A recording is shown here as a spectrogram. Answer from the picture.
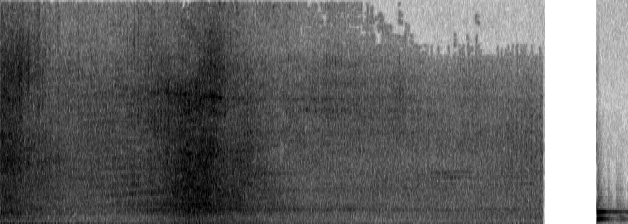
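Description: Car engine running with a low rumble, swelling about two seconds in and easing off, then cutting off abruptly. Just before the end a smartphone ringtone begins, ringing for an incoming call.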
